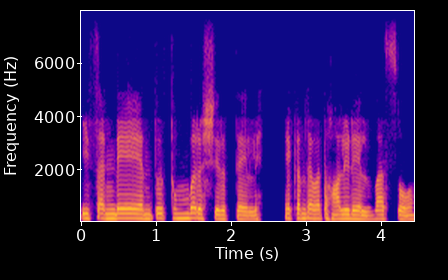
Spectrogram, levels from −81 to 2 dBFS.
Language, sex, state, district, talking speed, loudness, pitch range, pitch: Kannada, female, Karnataka, Chamarajanagar, 175 wpm, -16 LUFS, 155-175 Hz, 170 Hz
